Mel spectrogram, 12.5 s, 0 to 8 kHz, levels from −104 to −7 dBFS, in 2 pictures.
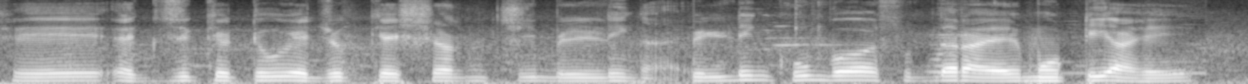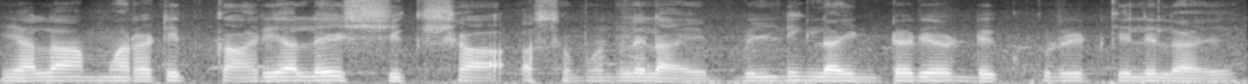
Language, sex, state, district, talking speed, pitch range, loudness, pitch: Marathi, male, Maharashtra, Chandrapur, 120 wpm, 125-135 Hz, -15 LUFS, 130 Hz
